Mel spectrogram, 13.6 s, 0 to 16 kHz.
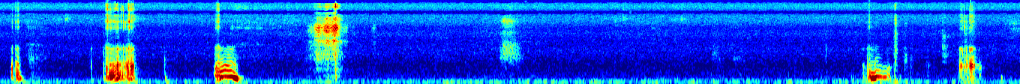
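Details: Uni, a Pomeranian puppy born July 13th, 2019, snoring while asleep: irregular rough, snorting breaths in short bursts, a few with a faint nasal whistle, separated by long quiet gaps in a hushed room.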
